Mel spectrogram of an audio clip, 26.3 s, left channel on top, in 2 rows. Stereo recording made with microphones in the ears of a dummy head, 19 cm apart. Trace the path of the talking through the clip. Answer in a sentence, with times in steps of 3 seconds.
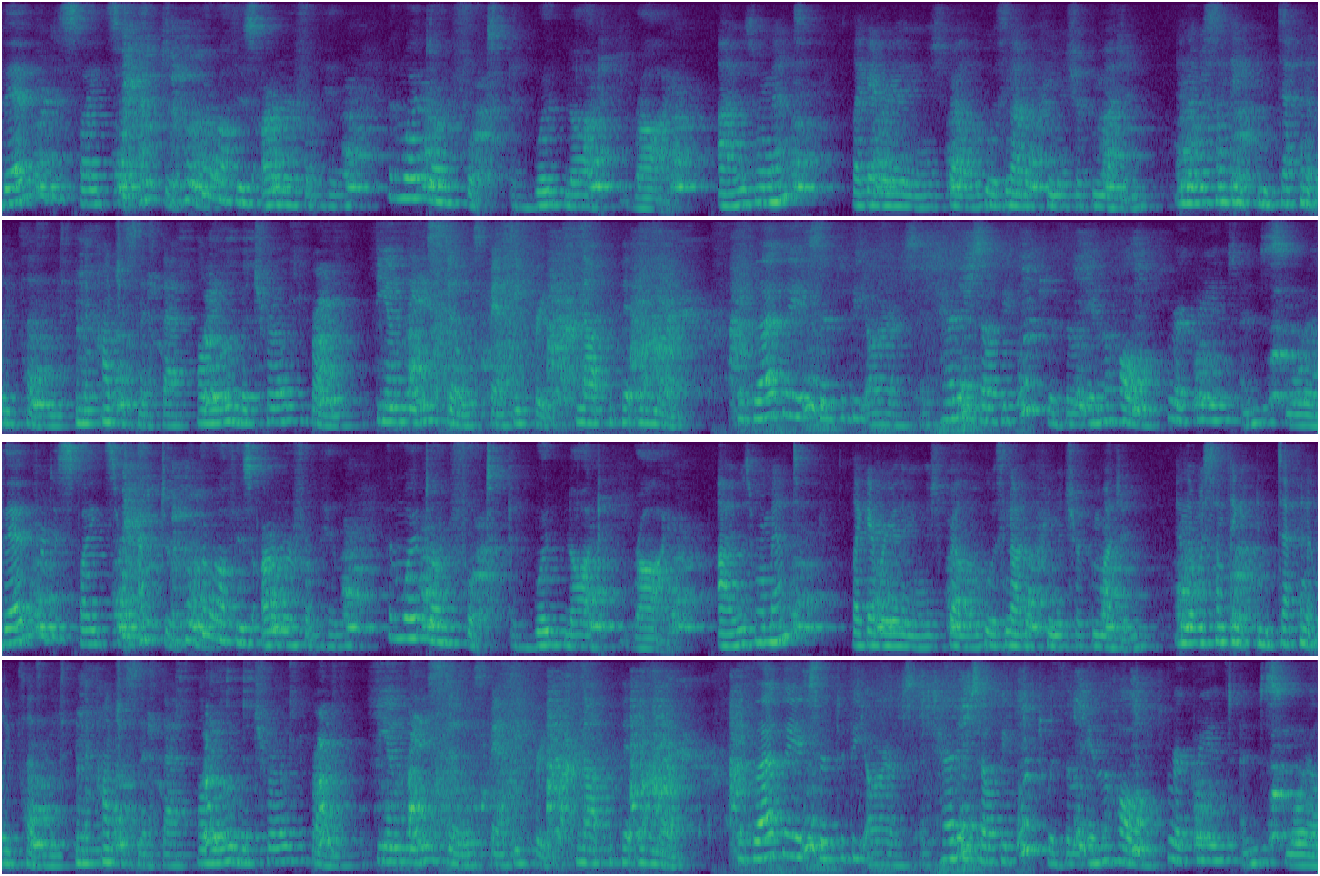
You can hear the talking on the right from 0 s, on the left from 15 s, in the centre from 18 s and on the right from 21 s.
